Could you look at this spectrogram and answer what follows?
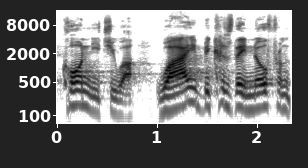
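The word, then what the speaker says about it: こんにちは: konichiwa it's it's pretty it's pronounced as an N rather than an M but I've never heard anybody say come mitsuwa people say konichiwa why because they know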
